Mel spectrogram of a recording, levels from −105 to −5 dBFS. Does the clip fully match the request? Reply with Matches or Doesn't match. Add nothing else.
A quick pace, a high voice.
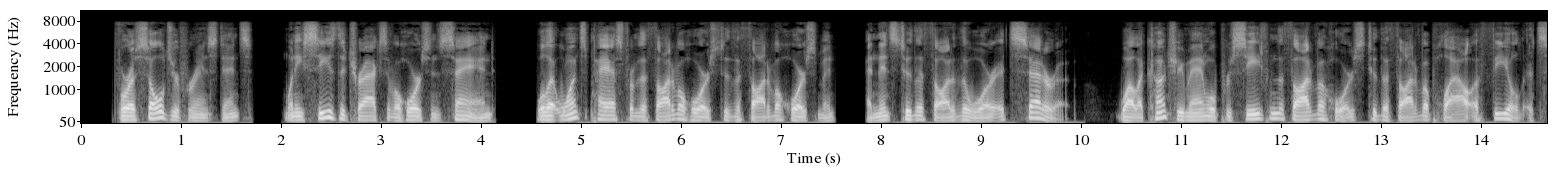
Doesn't match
